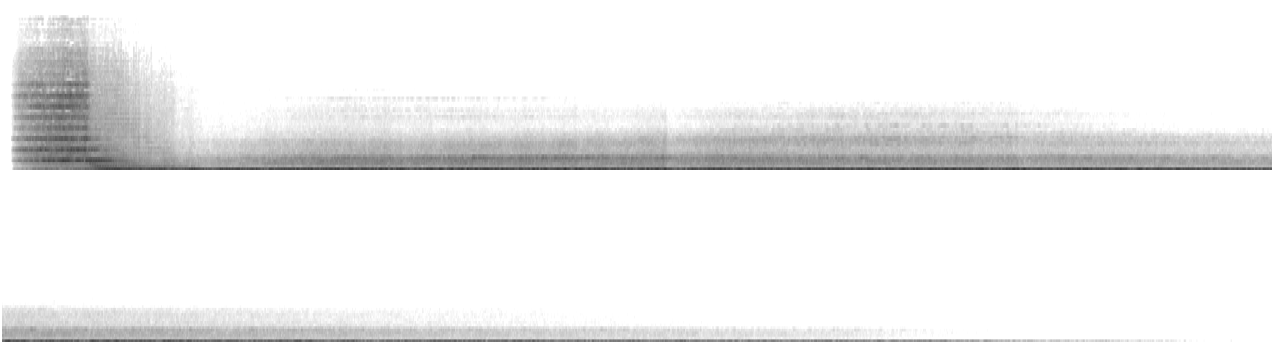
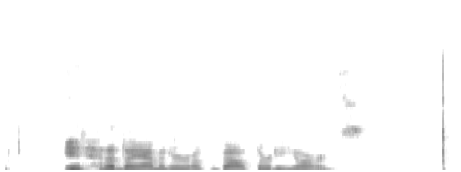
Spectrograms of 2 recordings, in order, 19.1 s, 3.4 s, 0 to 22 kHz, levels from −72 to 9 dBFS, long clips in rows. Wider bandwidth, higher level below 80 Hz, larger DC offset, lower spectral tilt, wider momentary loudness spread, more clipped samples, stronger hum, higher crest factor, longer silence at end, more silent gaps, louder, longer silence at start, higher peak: about the same, 15 kHz vs 15.5 kHz; first, -18 dBFS vs -78 dBFS; neither; about the same, -5 dB/octave vs -5 dB/octave; first, 18 LU vs 14 LU; neither; neither; second, 14 dB vs 24 dB; first, 2.45 s vs 0.1 s; second, none vs 2.82-3.13 s, 3.20-3.28 s; first, -17 LUFS vs -37 LUFS; second, 0.1 s vs 0.45 s; first, 0 dBFS vs -14 dBFS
